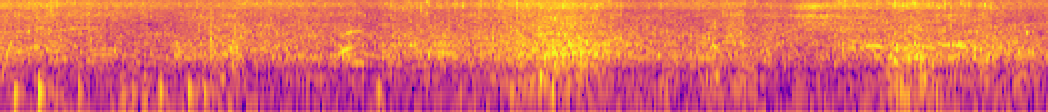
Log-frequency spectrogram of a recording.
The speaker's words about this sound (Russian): Но послушаем, как шумит море.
